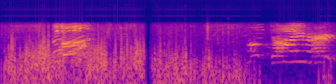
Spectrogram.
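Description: Wind rumbling heavily on the camera microphone, cut off abruptly about two seconds in. Then a young person's high-pitched, wavering vocal sounds, with no words, come in near the end.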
